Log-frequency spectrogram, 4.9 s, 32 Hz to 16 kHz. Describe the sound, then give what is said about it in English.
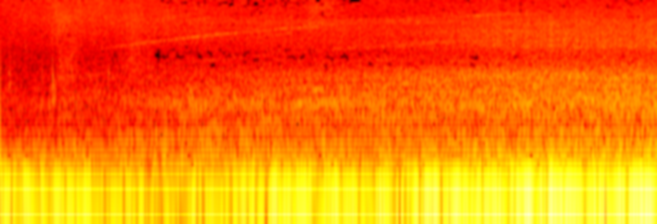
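Steady low rumble of a car driving at 30 kilometers an hour, with a thin, faint high-pitched whine slowly rising in pitch as the noise builds slightly. No one speaks. “Can you hear the whining? This is a very interesting car to drive.”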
